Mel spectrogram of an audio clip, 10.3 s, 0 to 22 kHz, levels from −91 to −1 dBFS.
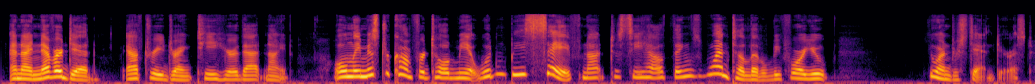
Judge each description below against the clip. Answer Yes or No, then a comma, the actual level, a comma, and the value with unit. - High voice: Yes, high, 215 Hz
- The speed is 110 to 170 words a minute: No, average, 185 wpm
